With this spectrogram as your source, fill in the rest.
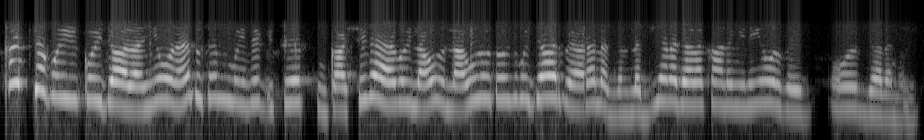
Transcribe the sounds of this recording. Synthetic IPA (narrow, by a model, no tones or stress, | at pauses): kɐt͡ʃakoːikoːid͡ʒjaːd̪aniɦoːnaɦɛt̪ʊsemʊd͡ʒeɪsekaːʃekaɦɛkoːilaːlaːʊɽot̪osekoːid͡ʒaːɾpeaːɾalɐɡlɐɡiaːnazjaːd̪akʰaːnebʱinɐɦĩoːɾe | oːɾzjaːd̪anɐɦĩ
